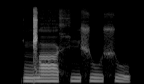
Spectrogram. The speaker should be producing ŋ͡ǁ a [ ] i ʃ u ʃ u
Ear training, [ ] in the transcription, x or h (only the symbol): x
